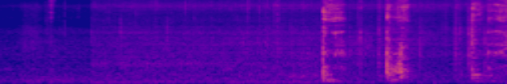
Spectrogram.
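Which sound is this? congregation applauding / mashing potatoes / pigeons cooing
mashing potatoes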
